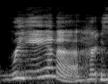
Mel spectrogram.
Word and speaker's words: Rihanna: Rihanna. Rihanna. That's how you pronounce it.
